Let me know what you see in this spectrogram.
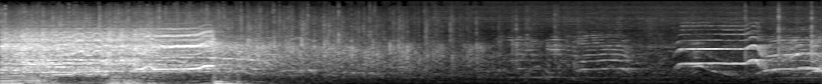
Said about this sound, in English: Thank you so much for coming back and supporting us and these other bands on this tour. We really appreciate it. Give yourselves a round of applause right now.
